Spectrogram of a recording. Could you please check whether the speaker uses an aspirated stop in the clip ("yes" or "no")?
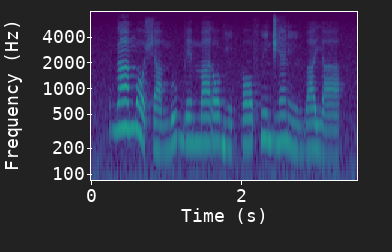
no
